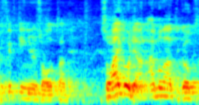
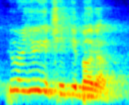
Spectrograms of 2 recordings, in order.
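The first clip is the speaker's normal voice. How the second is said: put-on higher, cheeky Glaswegian accent; Billy Connolly Scottish; 8 semitones higher than usual. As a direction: tease him in a Glasgow accent. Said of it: "He goes".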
